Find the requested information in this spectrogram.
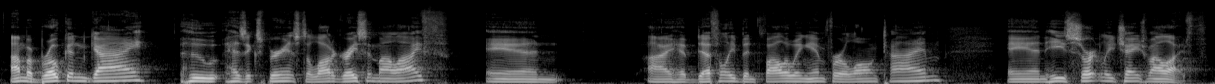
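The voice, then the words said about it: Slight Southern American accent. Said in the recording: “You might hear a bit of a Southern accent.”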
